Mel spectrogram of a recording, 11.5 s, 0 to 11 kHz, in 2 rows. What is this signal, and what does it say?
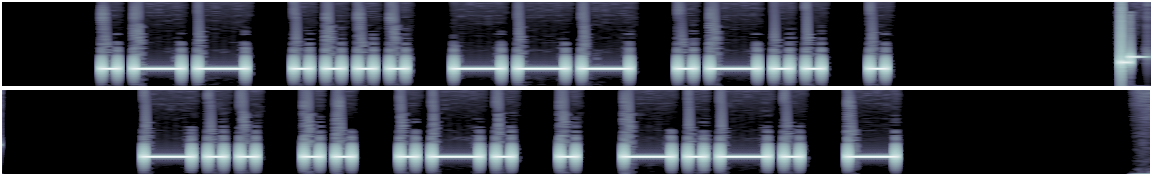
Morse code, heard as a keyed tone, about 16 wpm, 700 Hz. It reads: WHOLE DIRECT
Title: Sentences from Top 400 Words - New Word Drill - 15wpm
